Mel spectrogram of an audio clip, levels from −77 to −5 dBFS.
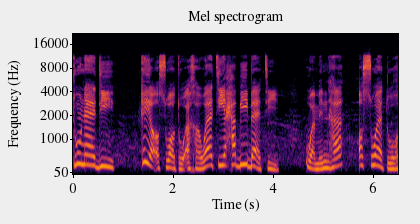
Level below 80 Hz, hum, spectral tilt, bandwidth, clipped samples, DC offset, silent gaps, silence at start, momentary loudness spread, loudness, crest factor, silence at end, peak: -76 dBFS; none; -3 dB/octave; 15.5 kHz; under 0.1%; under 0.1%; none; 0 s; 10 LU; -24 LUFS; 18 dB; 0 s; -8 dBFS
